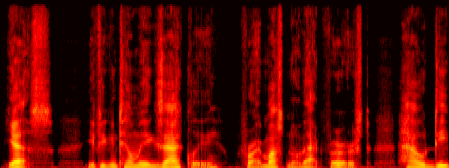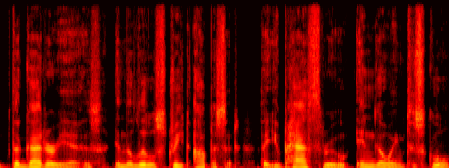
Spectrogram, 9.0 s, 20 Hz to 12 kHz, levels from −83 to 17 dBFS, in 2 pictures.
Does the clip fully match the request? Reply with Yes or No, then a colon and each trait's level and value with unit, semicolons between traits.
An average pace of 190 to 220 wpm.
Yes: average, 195 wpm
